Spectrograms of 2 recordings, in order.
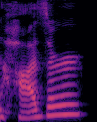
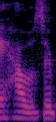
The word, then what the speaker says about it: Hauser: I saw some places that people were saying Hauser, but I'm going to say Hauser because I feel like that was the most common pronunciation.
